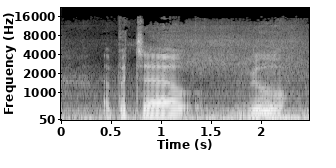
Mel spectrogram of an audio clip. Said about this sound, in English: Someone needs their thingy belt fixed on their car. Timing belt? Whatever it is. I think it's a timing belt. Is that right? Well, there's something belt. Fan belt. Car belt. The car belt needs fixing. So it just made a squealy noise.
